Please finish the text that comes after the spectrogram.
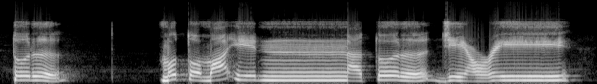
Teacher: را ساکن سے پہلے پیش ہوگا تو را کو پر پڑھا جائے گا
